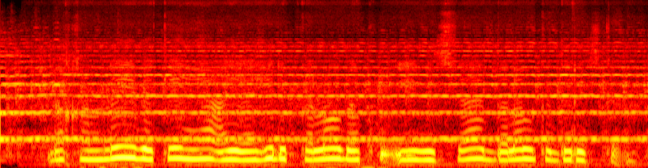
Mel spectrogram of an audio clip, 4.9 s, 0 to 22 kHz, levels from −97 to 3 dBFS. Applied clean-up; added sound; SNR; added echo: none; Bowed string instrument; 10 dB; none.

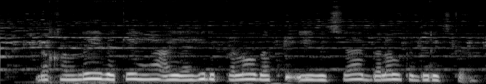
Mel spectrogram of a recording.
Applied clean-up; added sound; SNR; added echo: classical method log-MMSE.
